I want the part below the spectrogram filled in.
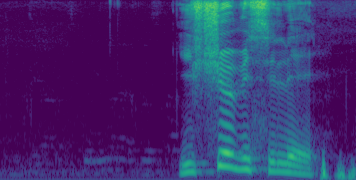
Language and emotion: Russian, angry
